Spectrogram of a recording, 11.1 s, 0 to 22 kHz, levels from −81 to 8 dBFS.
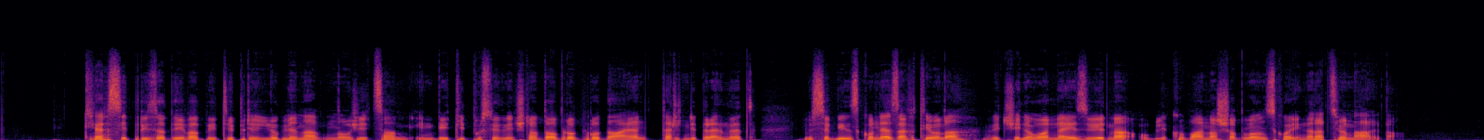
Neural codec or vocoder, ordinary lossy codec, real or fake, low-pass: codec, 32 kHz, 1.9 kbps, SNAC; none; fake; 14.4 kHz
